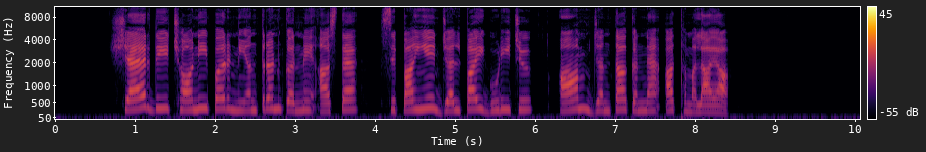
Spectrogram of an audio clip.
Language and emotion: Dogri, neutral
